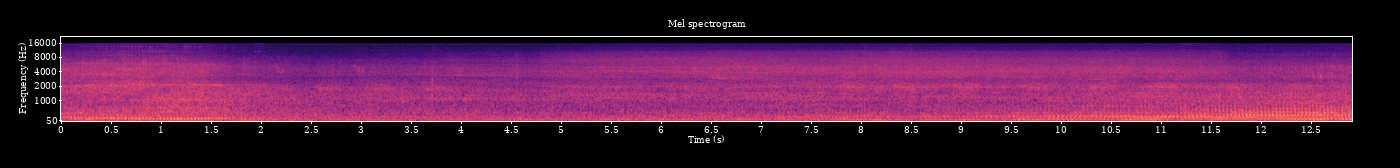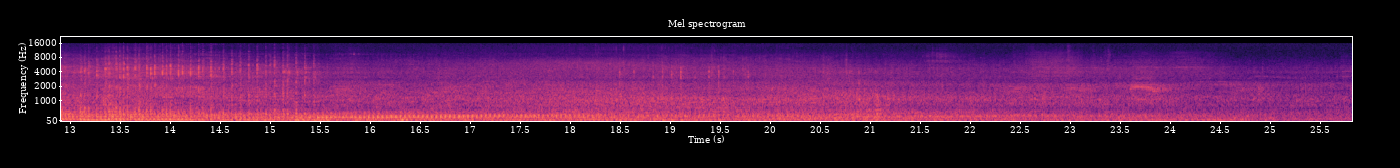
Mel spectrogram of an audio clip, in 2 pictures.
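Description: Street traffic: a motor vehicle engine running close by, its pitch shifting, louder around the middle and fading near the end.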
